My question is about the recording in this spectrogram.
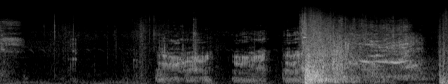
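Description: Wild boar grunting in short bursts, then a much louder, harsher burst about three seconds in.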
